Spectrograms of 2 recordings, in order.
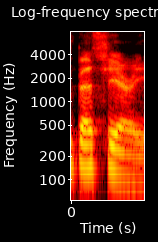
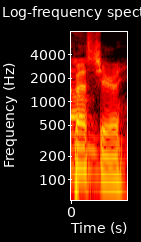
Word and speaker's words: bestiary: from it is best Siri it's pronounced bestiary yeah so dumb uh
